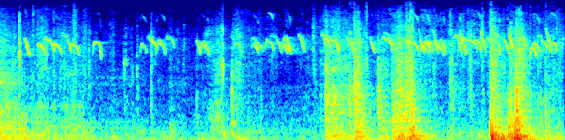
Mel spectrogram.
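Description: Chickens cluck and chirp steadily nearby at a backyard coop, with a louder cluck burst toward the end.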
